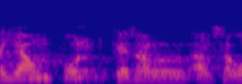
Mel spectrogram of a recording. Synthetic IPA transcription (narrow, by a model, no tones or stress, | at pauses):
jaumpunkezələlˠsəɣo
